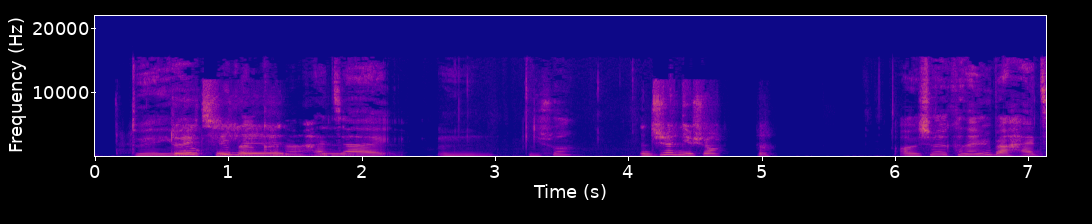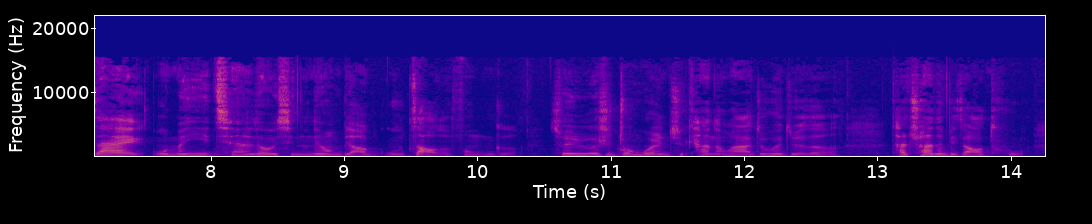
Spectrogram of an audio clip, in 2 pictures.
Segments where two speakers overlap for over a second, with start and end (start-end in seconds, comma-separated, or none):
0.5-2.0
